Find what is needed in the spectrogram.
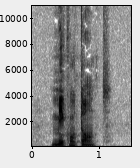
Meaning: feminine singular of mécontent
- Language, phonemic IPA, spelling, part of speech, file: French, /me.kɔ̃.tɑ̃t/, mécontente, adjective, Fr-mécontente.ogg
